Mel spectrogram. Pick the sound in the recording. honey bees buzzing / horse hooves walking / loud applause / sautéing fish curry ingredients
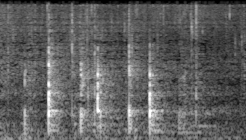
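sautéing fish curry ingredients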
